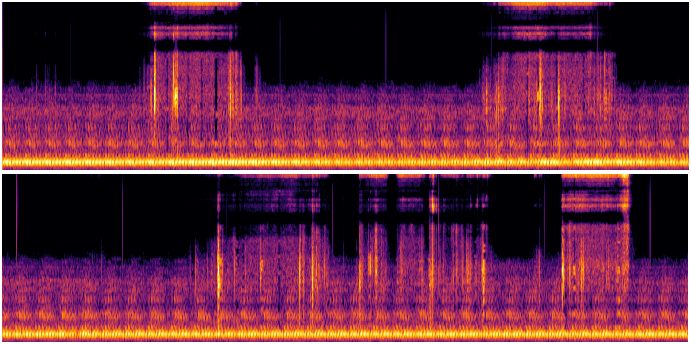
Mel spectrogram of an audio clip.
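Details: Left-ear microsuction in a woman with severe ear wax impaction: steady endoscopic suction hum with intermittent crackling and sucking bursts as wax is drawn in; straightforward removal, after which a potential attic cholesteatoma was noticed on the eardrum.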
